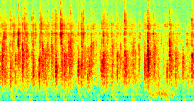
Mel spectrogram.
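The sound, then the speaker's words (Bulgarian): Subdued, scattered applause from a church audience, the claps soft, uneven and tired-sounding, without building into a strong ovation, with no one talking. “О, вие пляскате като че ли сте уморени.”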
